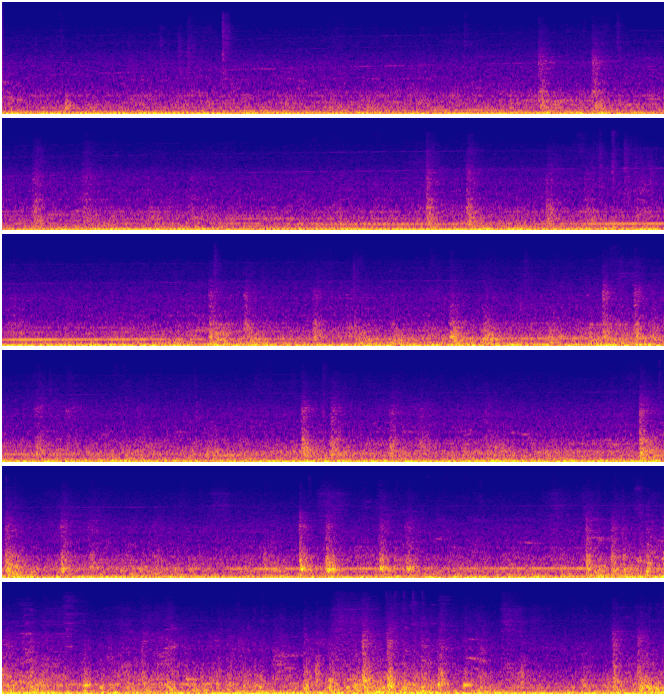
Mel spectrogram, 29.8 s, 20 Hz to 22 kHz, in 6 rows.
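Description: Running sound of a JR 211 series 6000-subseries electric multiple unit. A motor and gear whine rises steadily in pitch as the train gathers speed over a low rumble. Wheel clacks over rail joints come quicker and louder toward the end.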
